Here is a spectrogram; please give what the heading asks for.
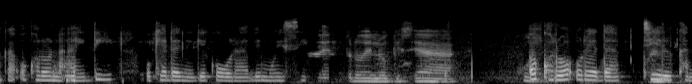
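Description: Speech, carried over a call. From 0.53 to 1.96 s a delayed copy of the voice trails it by 266 ms, nearly as loud as the speech itself. That is an echo leak, likely from a loudspeaker whose echo canceller let the pickup through. A fainter echo, well below the speech, follows from 3.4 to 5.56 s and again from 6.29 to 6.79 s. The background is gated by the echo canceller twice. The room sound drops by about 29 dB from 0.81 to 1.15 s and by about 40 dB from 2.22 to 2.72 s, each time for roughly a third of a second, while the far side plays out. Speech is suppressed in double talk from 3.0 to 3.4 s and from 5.59 s to the end. The voice falls away sharply, likely because the canceller ducked everything while both sides spoke at once.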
